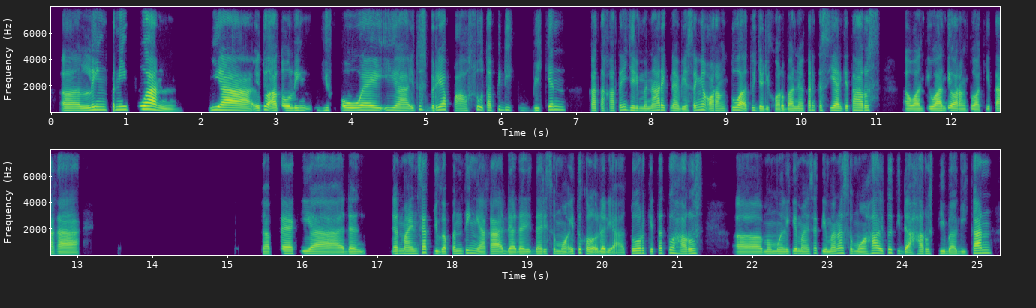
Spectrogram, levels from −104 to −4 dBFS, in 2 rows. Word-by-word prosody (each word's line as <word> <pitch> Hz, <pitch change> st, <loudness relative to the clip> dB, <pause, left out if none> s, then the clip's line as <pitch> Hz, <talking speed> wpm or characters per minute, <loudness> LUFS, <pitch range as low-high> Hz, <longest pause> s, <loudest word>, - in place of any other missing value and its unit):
eee, 150 Hz, 0 st, +2 dB, 0.2 s
link 210 Hz, +1 st, +3 dB
penipuan. 215 Hz, -, +5 dB, 0.4 s
Iya 200 Hz, 0 st, +6 dB, 0.4 s
itu 210 Hz, -, -2 dB
atau 165 Hz, -1 st, +1 dB
link 165 Hz, -6 st, -4 dB, 0.2 s
giveaway 175 Hz, +1 st, +3 dB, 0.2 s
iya 165 Hz, -4 st, -1 dB
itu 165 Hz, -, -7 dB
sebenarnya 200 Hz, +4 st, -1 dB
palsu 145 Hz, +9 st, -5 dB
tapi 170 Hz, +5 st, -4 dB
dibikin 165 Hz, +6 st, -5 dB, 0.3 s
kata-katanya 150 Hz, +5 st, -3 dB
jadi 155 Hz, -3 st, -1 dB
menarik 165 Hz, +5 st, 0 dB
nah 145 Hz, -, 0 dB
biasanya 170 Hz, +10 st, -2 dB
orang 145 Hz, 0 st, 0 dB
tua 185 Hz, +3 st, +3 dB
tuh 175 Hz, -, -7 dB
jadi 140 Hz, -3 st, -1 dB
korbannya 135 Hz, +2 st, -1 dB
kan 170 Hz, -, -1 dB
kasihan 170 Hz, -1 st, 0 dB
kita 155 Hz, +3 st, -4 dB
harus, 170 Hz, -, -1 dB, 0.6 s
wanti-wanti 140 Hz, +3 st, +2 dB
orang 135 Hz, -2 st, 0 dB
tua 130 Hz, -2 st, 0 dB
kita 140 Hz, +1 st, -3 dB
Kak. 125 Hz, -2 st, +1 dB, 2.5 s
Gaptek 155 Hz, +3 st, -1 dB
iya 135 Hz, -4 st, 0 dB
dan 140 Hz, 0 st, -1 dB, 0.3 s
dan 155 Hz, +1 st, -2 dB
mindset 160 Hz, +8 st, -1 dB
juga 145 Hz, -2 st, -1 dB
penting 160 Hz, +3 st, -4 dB
ya 135 Hz, -, 0 dB
Kak 145 Hz, 0 st, +1 dB
da 135 Hz, -, +3 dB
da 135 Hz, +1 st, 0 dB
dari 140 Hz, 0 st, -3 dB
semua 145 Hz, -3 st, -4 dB
itu 160 Hz, +8 st, -2 dB
kalau 155 Hz, -9 st, +1 dB
udah 135 Hz, -, +3 dB
diatur 145 Hz, +10 st, -2 dB
kita 175 Hz, +5 st, -4 dB
tuh 200 Hz, -1 st, -2 dB
harus, 160 Hz, +3 st, -2 dB, 0.5 s
eee, 135 Hz, 0 st, 0 dB
memiliki 145 Hz, +2 st, -3 dB
mindset 150 Hz, +4 st, -4 dB
di 145 Hz, -, -3 dB
mana 150 Hz, +7 st, -1 dB
semua 140 Hz, -5 st, -3 dB
hal 185 Hz, +1 st, +2 dB
itu 215 Hz, +5 st, -2 dB
tidak 165 Hz, -6 st, -2 dB
harus 145 Hz, -1 st, -3 dB
dibagikan 145 Hz, +7 st, 0 dB
155 Hz, 150 wpm, -23 LUFS, 140-175 Hz, 2.5 s, Iya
